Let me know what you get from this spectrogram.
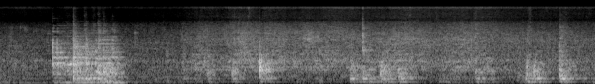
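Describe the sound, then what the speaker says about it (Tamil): Onion, green chili and garlic sauté in a hot pan for a fish curry, sizzling steadily while a utensil scrapes and stirs in repeated bursts, close and moderately loud, with no talking. "வெங்காயம், பச்சை மிளகாய், அப்புறம் பூண்டு போட்டு நல்லா வதக்கிடுங்க"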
